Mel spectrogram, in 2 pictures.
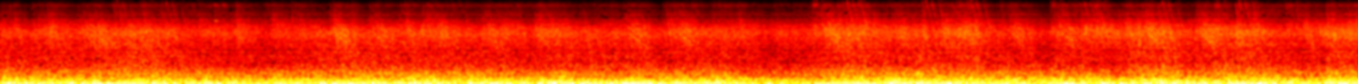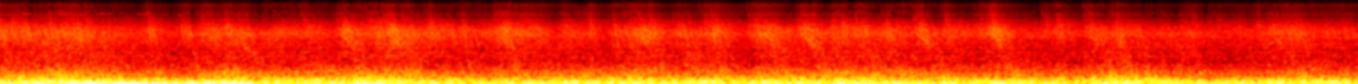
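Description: Explosions rumble low and steady.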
